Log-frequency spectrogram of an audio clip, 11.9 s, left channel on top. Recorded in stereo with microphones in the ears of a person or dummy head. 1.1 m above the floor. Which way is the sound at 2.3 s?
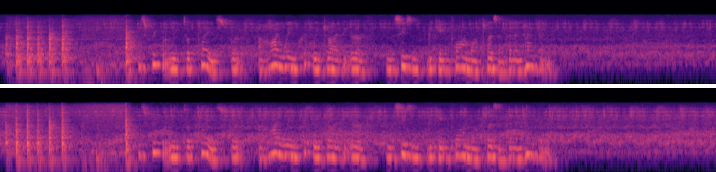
5° left (ahead or behind).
